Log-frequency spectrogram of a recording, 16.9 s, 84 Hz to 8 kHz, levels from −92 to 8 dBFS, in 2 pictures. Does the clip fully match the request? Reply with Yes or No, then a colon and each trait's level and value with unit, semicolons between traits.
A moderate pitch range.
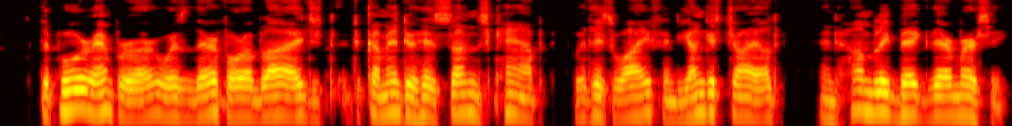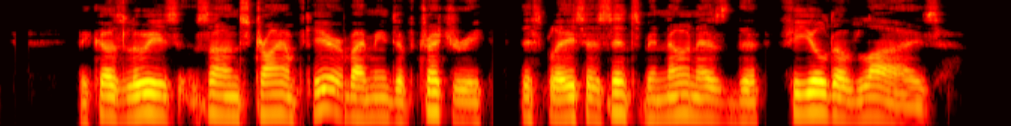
Yes: average, 3.3 semitones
